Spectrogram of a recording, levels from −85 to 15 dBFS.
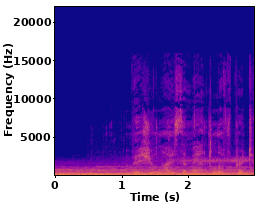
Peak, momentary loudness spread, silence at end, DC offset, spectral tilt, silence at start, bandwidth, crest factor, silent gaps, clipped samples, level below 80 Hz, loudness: -6 dBFS; 2 LU; 0 s; under 0.1%; -7 dB/octave; 0 s; 13.5 kHz; 14 dB; none; under 0.1%; -30 dBFS; -20 LUFS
